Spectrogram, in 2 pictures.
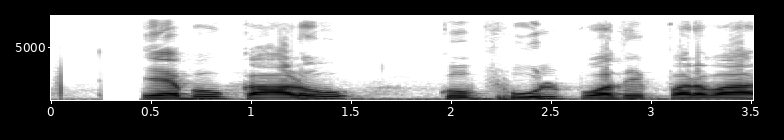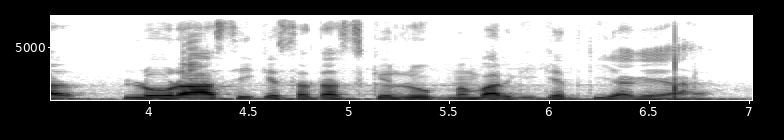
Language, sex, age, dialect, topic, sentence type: Hindi, male, 25-30, Awadhi Bundeli, agriculture, statement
